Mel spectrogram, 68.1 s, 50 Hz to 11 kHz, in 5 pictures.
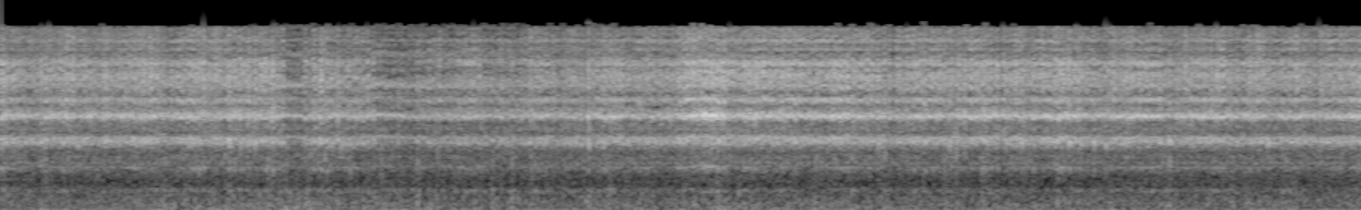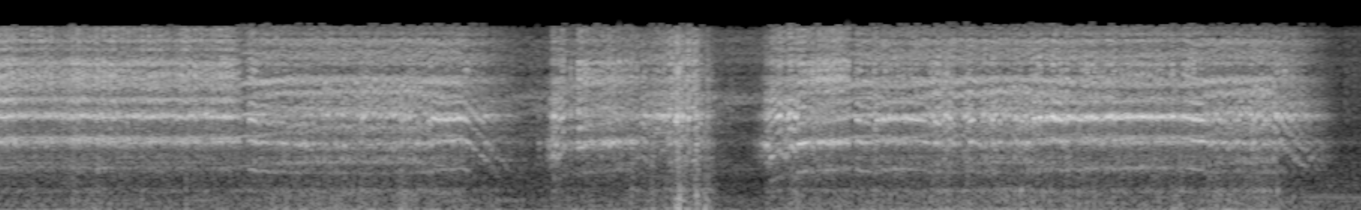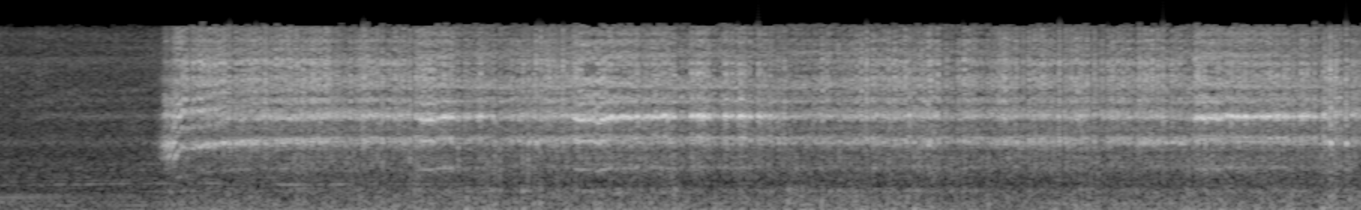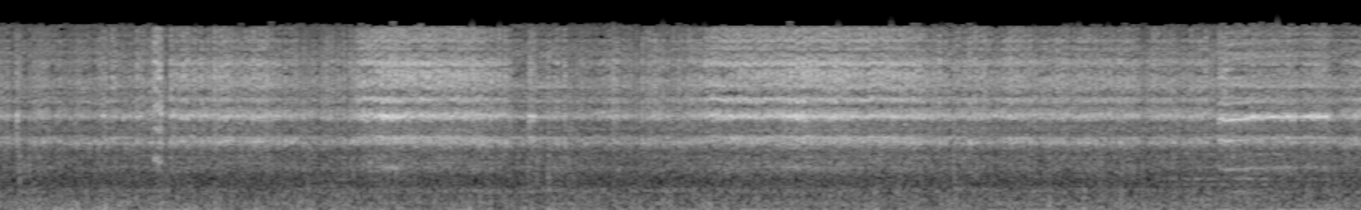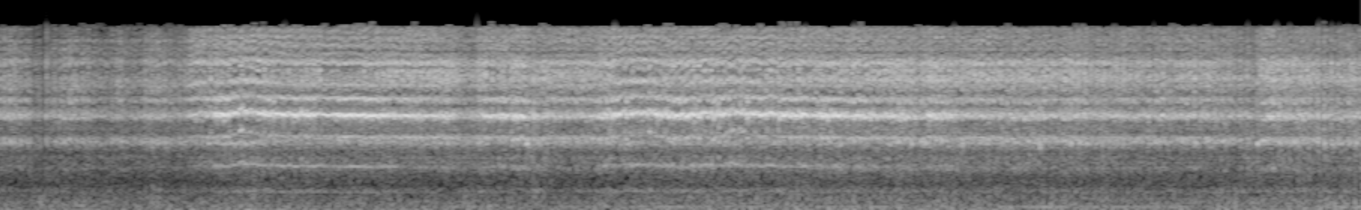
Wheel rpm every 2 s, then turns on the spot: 160, 160, 160, 160, 160, 160, 160, 160, 160, 70, 70, 160, 150, 30, 90, 160, 160, 160, 160, 160, 160, 160, 160, 160, 160, 160, 160, 160, 160, 160, 160, 160, 160, 160.
none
